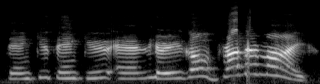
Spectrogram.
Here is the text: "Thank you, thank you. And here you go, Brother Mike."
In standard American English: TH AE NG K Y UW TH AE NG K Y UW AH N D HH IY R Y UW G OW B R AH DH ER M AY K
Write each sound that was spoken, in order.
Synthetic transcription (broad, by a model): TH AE NG K Y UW TH AE NG K Y UW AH N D HH IY R Y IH G OW B R AH DH ER M AY K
